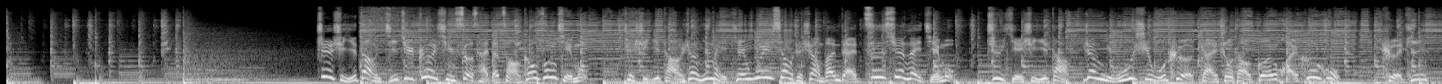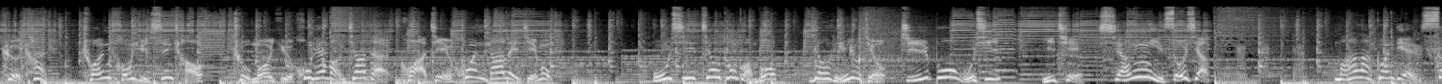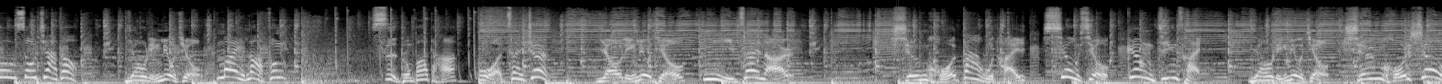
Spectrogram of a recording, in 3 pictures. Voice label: 男, 片花, 直播; 1069直播无锡

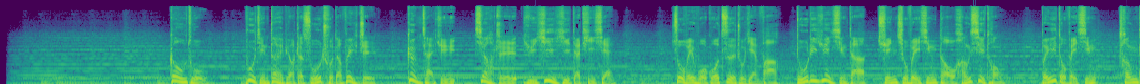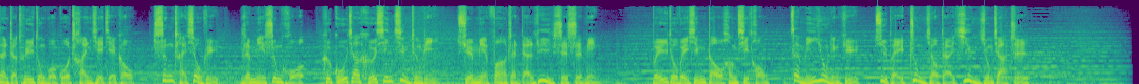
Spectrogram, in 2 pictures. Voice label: 男95-专题-大气企业-北斗导航

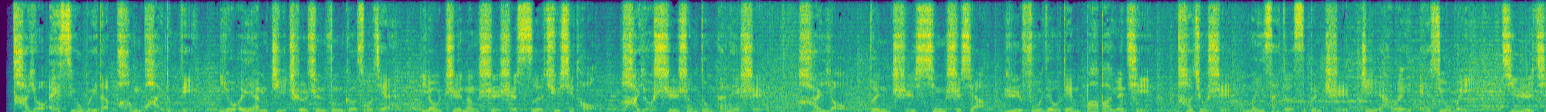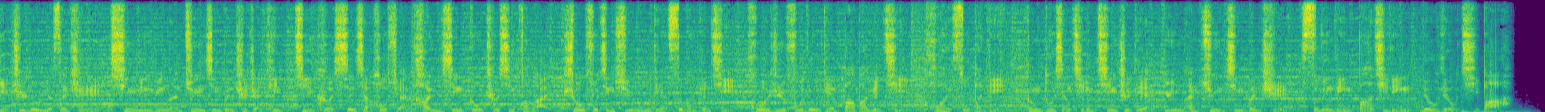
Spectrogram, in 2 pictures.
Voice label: 男 广告; 俊星奔驰

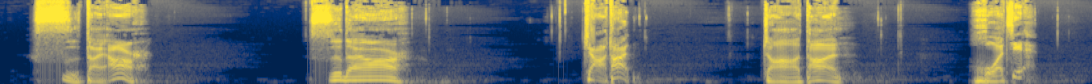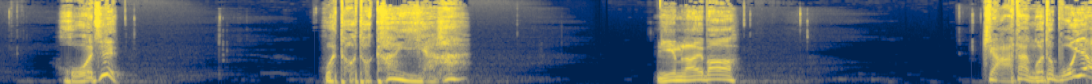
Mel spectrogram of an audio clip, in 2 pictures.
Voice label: 男 角色 多角色棋牌配音

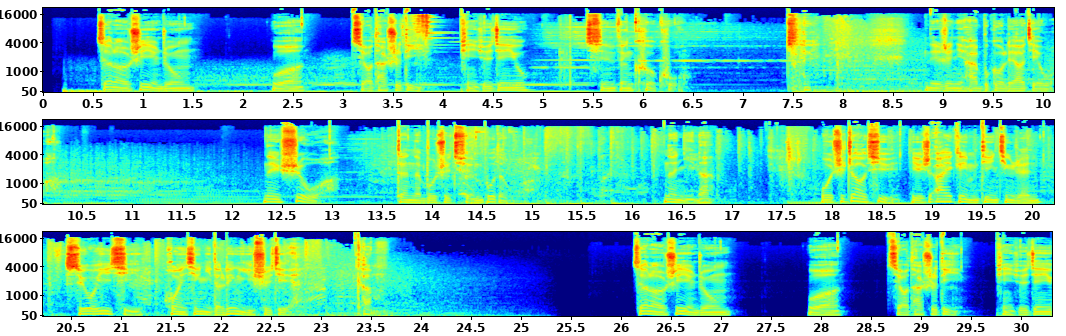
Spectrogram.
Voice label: 男 旁白 年轻有态度素人独白

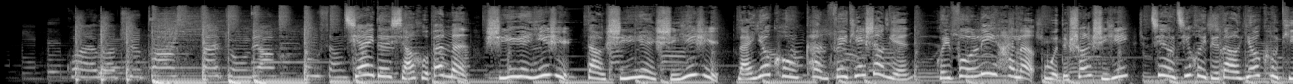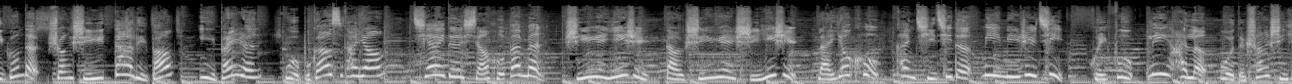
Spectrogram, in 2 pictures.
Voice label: 女 广告 青春干净; 优酷

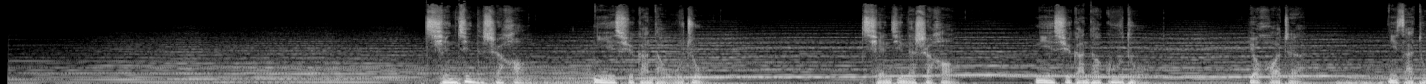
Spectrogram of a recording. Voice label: 男, 广告; 腾讯微博

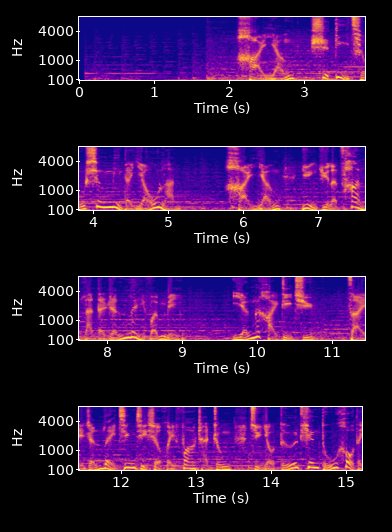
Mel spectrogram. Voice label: 男 专题 恢弘 气势 沉稳; 辽宁沿海经济带

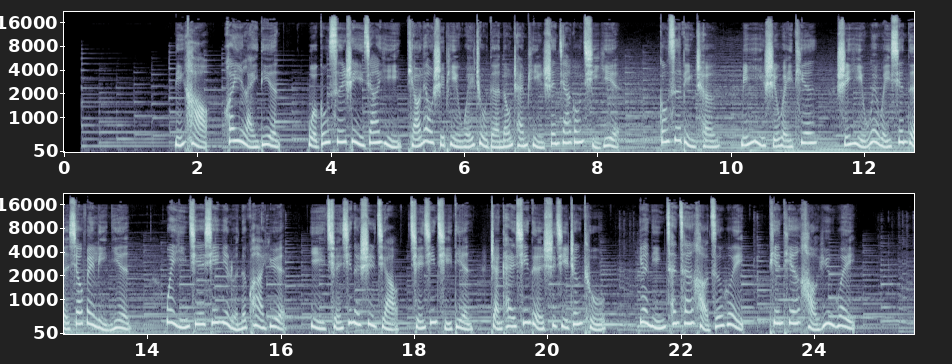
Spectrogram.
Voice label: 女4-彩铃-调料食品, 女

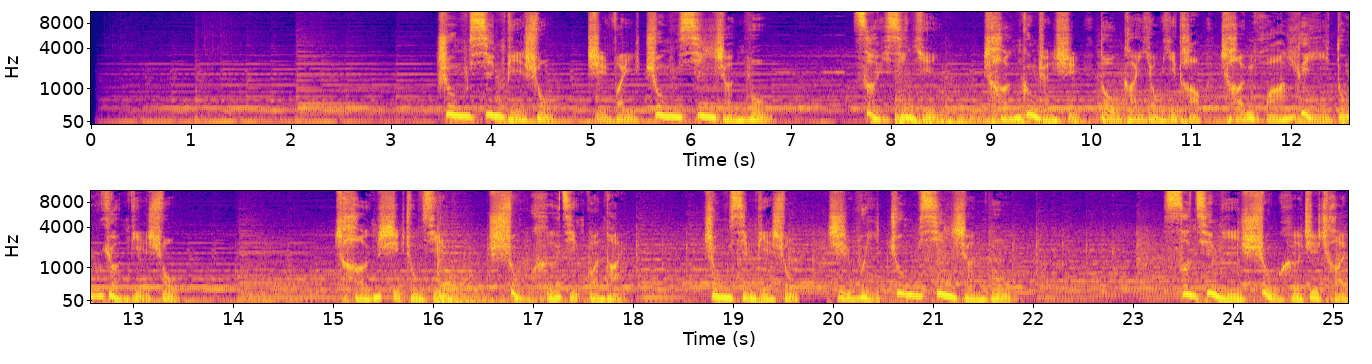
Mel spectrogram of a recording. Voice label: 男 专题; 辰华别墅房产

